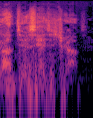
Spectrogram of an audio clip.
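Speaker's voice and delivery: put-on soft-spoken voice. Retelling how the drummer introduced himself: imitating a soft voice. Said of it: "He tried to do my soft voice".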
